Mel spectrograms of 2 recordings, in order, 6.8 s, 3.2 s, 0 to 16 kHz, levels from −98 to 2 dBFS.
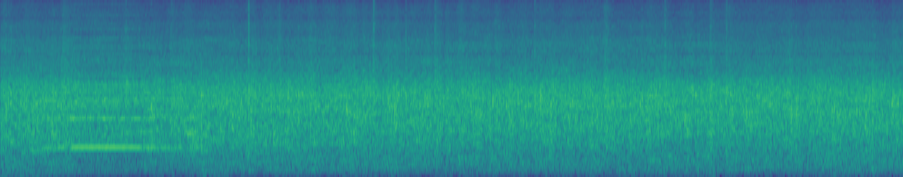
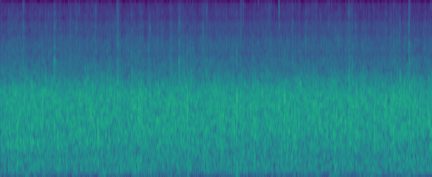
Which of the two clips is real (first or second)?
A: second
